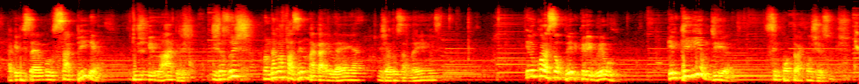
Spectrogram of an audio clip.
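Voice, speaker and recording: A man preaching a sermon, animated, swinging between loud exclamations and quiet asides. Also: medium pitch. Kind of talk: pentecostal sermon. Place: church hall. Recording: echoey church with guitar music. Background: guitar playing.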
